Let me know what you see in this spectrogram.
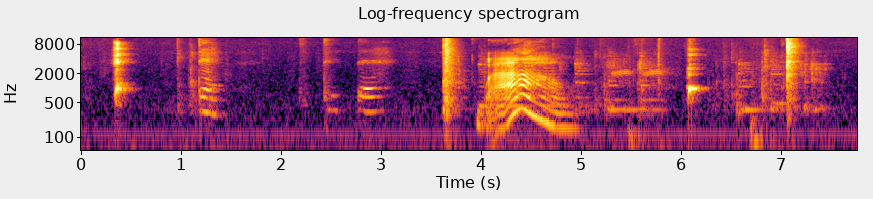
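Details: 10.5-month-old infant girl with hiccups while babbling: several short, abrupt catches interrupting vocalizing.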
